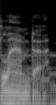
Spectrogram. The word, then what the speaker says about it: Lambda: which is represented by the Greek letter l pronounced Lambda plug values for L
